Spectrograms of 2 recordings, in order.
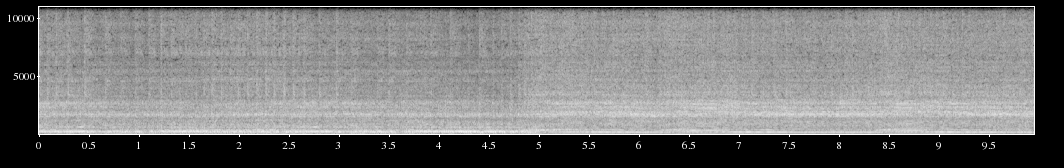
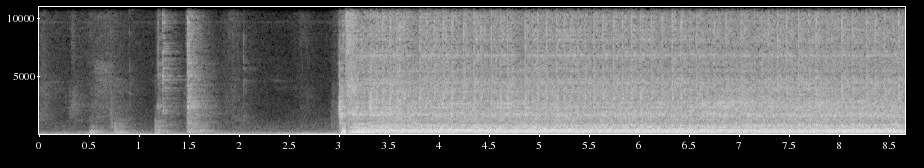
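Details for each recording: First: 1996 Yamaha Blaster 200 two-stroke quad, after carburetor fix (likely was flooding, pin wrongly positioned): idles then blips up cleanly several times and drops back, crisp and free-revving with no bog; normal revving, fixed. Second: Yamaha Blaster 200 two-stroke quad that bogs and has no power, heard idling up close: busy, high-pitched ring-ding idle after a few pulls; owner suspects crank seal or air leak, air leak found.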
